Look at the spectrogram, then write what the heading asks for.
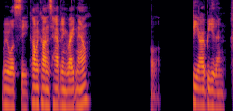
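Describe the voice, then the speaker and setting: A comic artist streams live and chats casually with viewers in a mid-pitched voice. The accent is mixed, not quite New Zealand. The talk rambles along as the artist thinks aloud. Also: fairly even intonation, normal speed. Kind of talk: casual livestream chat with viewers.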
